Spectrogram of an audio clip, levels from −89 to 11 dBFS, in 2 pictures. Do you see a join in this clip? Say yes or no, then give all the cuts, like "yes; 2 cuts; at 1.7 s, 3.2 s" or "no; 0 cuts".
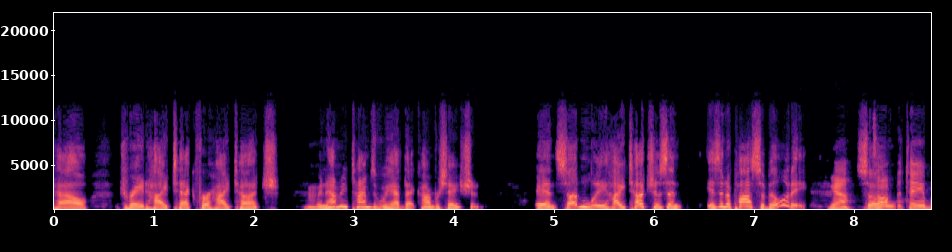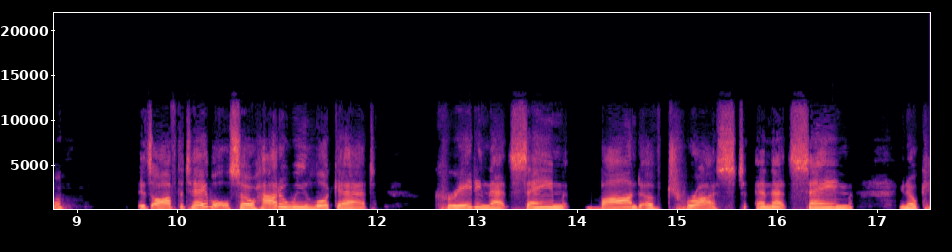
no; 0 cuts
